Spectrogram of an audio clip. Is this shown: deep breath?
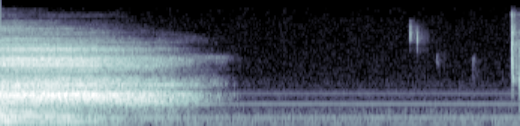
yes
